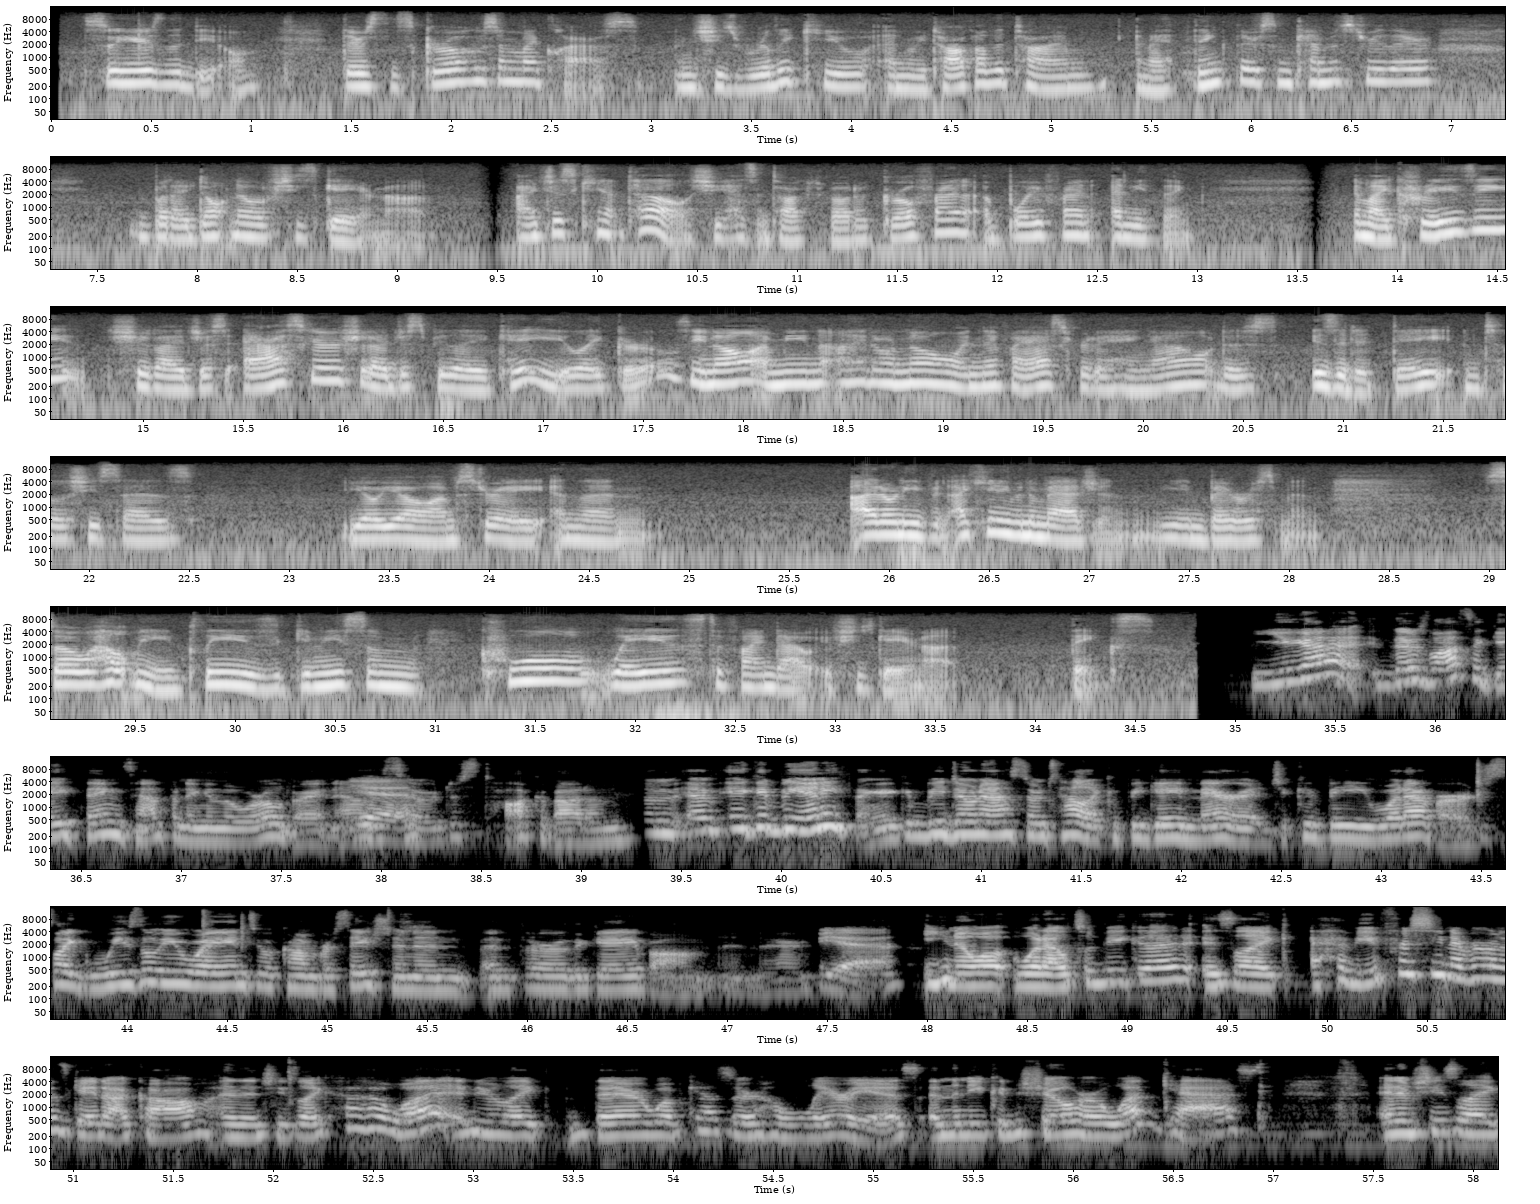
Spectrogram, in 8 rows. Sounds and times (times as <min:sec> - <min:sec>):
Narration, monologue: 0:00.0 - 0:58.1.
